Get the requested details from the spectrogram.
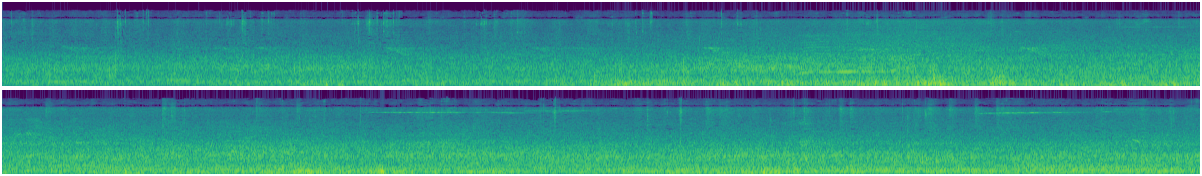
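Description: A busy street hums with a steady outdoor noise.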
